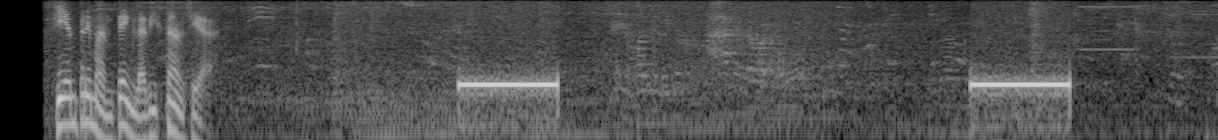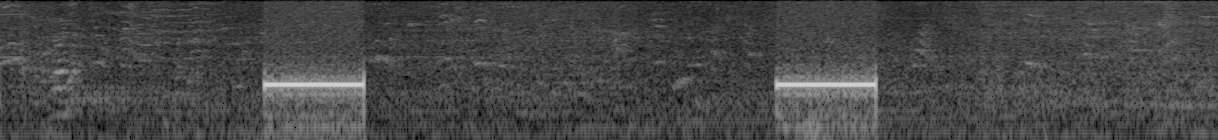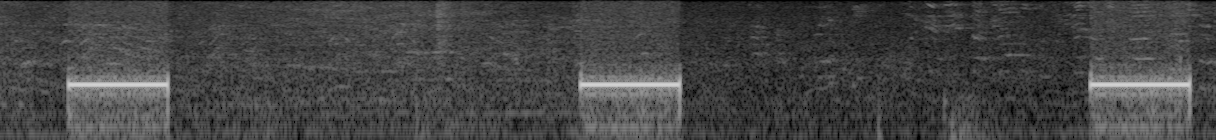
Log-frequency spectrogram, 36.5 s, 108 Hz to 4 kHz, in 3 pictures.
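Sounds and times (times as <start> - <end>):
faint noise: 0.4 - 36.5
speech: 0.6 - 2.2
telephone ringback tone while a call is placed: 4.6 - 5.6, 9.7 - 10.9, 14.8 - 15.8, 20.0 - 21.0, 25.0 - 26.1, 30.2 - 31.2, 35.3 - 36.3.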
